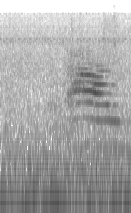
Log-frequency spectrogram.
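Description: A cat meows once, a faint rising-and-falling mew at close range over a steady low background hum, with no talking.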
